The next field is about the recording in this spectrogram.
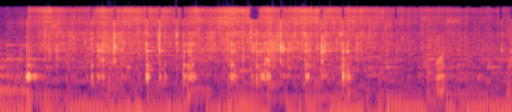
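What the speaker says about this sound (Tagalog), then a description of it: "gigisahin muna natin yung sahog. Ano tayong luya, bawang at saka sibuyas." Ginger, garlic and onion sizzling in hot oil for native chicken tinola, steady frying hiss with repeated scraping stirs of a utensil against the pan, close and continuous.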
